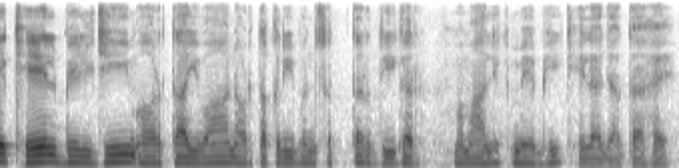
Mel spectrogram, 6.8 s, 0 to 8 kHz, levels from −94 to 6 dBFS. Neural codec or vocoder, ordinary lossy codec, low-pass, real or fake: none; none; 7.2 kHz; real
